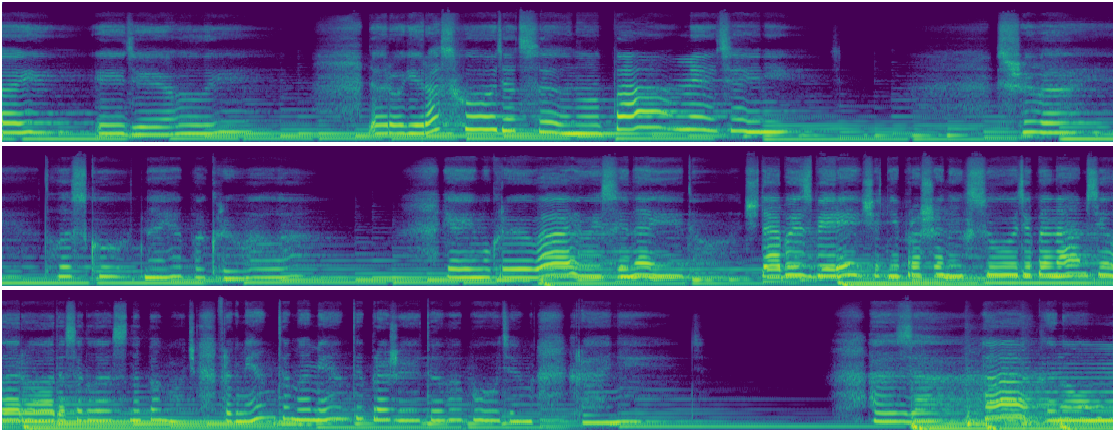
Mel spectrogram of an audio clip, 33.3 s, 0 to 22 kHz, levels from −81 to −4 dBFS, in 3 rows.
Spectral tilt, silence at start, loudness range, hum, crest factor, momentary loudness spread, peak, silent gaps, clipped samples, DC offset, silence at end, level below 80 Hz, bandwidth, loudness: -6 dB/octave; 0 s; 7 LU; none; 16 dB; 14 LU; -2 dBFS; none; under 0.1%; under 0.1%; 0 s; -32 dBFS; 16.5 kHz; -19 LUFS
